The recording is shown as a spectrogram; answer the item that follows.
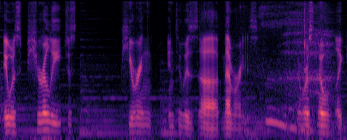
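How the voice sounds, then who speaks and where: A man's voice: lowish voice, lively intonation, normal speed, fairly bright tone. A man doing casual live commentary on a game as a streamer, with wry asides. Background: game music.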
